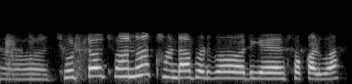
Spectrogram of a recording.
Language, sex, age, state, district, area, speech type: Odia, female, 45-60, Odisha, Angul, rural, conversation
